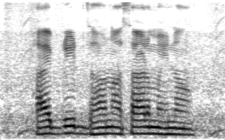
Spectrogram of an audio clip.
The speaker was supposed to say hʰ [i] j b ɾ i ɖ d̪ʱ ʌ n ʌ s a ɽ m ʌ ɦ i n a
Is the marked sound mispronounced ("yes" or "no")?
yes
